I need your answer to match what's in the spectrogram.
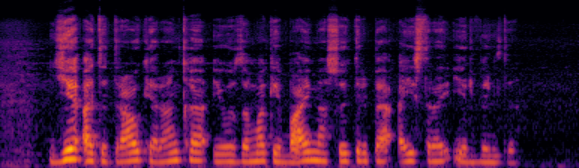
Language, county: Lithuanian, Kaunas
